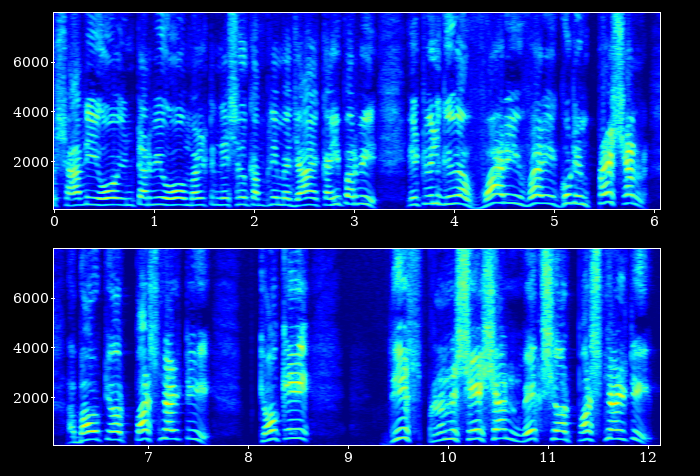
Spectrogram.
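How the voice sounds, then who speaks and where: A man giving a devotional discourse as a spiritual teacher, who talks slowly and deliberately and repeats words for emphasis. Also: extremely high pitch, no room sound, clean studio sound. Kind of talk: devotional discourse with pronunciation lessons.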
